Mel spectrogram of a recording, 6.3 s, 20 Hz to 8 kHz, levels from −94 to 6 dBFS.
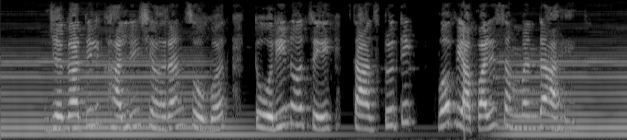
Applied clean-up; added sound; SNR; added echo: none; Bowed string instrument; 9 dB; none.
